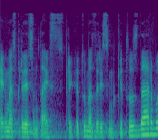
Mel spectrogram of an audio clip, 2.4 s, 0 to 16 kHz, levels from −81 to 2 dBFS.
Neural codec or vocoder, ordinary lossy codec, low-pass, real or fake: none; MP3, 48 kbps; 14.4 kHz; real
